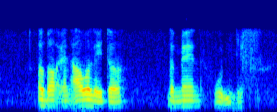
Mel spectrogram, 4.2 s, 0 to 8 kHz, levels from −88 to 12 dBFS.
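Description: The whole clip runs through the G.729 codec at 8 kbit/s, so nothing above 4 kHz survives and the speech comes out noticeably rough and synthetic. At 0.81 to 0.86 s there's VoIP packet loss concealed by the speech codec, with about 20 ms missing (roughly one packet) and patched by stretching the last sound. The same thing happens at 3.47 to 3.61 s, where about 60 ms is lost (about three packets). It turns into a fading smear that stays weak a little after the signal comes back.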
